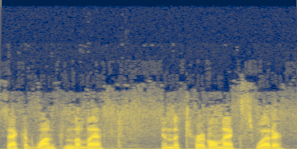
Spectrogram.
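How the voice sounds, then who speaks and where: An actress playing a flighty, soft-hearted, nervous wife in a mid-century American radio comedy, chattering hesitantly. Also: female voice, low-pitched, moderate pace, faint music behind, lightly acted. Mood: chatty certainty. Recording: muffled, noisy old radio recording.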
